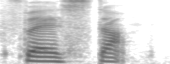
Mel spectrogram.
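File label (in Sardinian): "festa", Sardinian, female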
